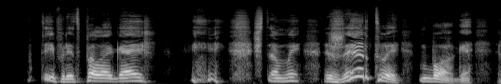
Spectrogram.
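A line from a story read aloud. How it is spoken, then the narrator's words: Laughing. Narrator (Russian): рассмеялся Идрис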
